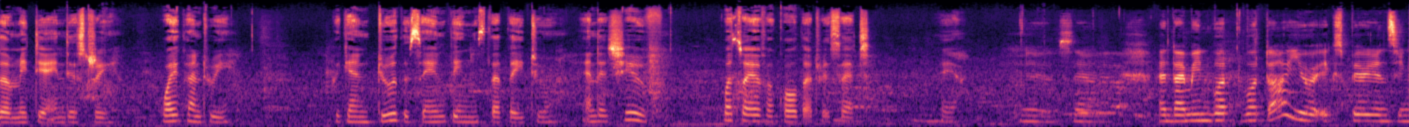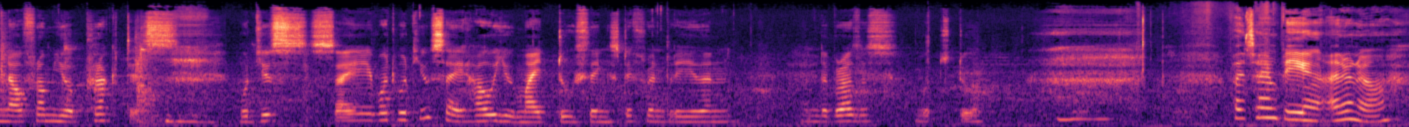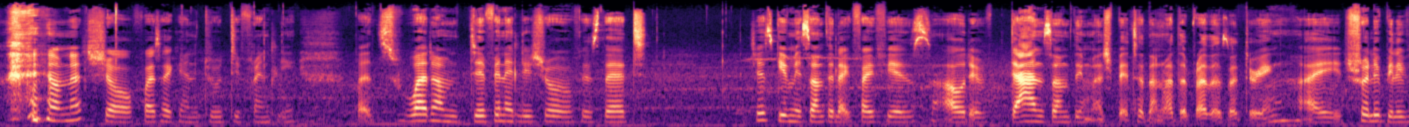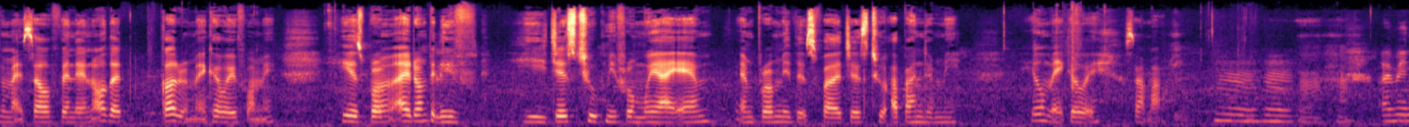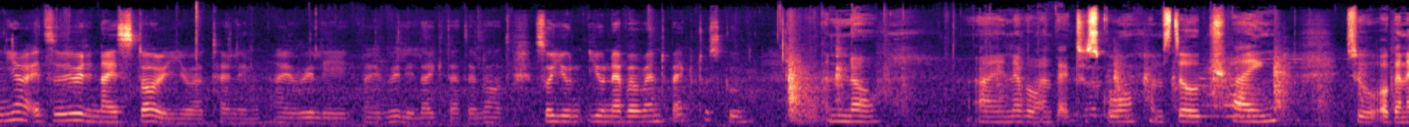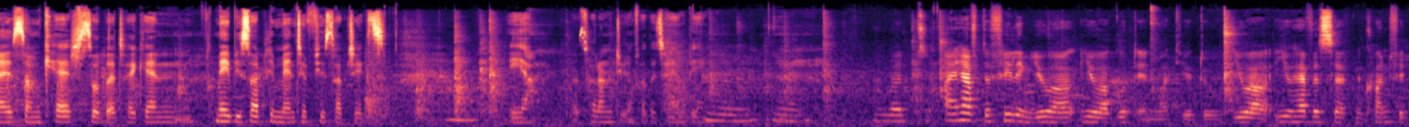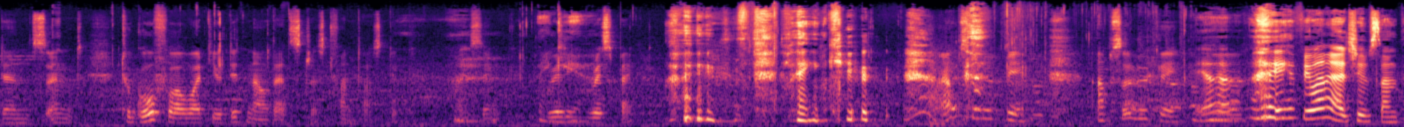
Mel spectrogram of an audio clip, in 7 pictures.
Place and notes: Makokoba, Bulawayo, Zimbabwe - Thembele and Juliette, two young filmmakers talk their dreams….
We made this recording in a sculptor’s studio at the far end of NGZ’s big courtyard, sitting between large metal bits of sculptures… Thembele Thlajayo and Juliette Makara are two young filmmakers trained at Ibhayisikopo Film Academy by Priscilla Sithole. Here they talk about their new perspectives on life after the training and the dreams they are pursuing now as filmmakers…
The full interview with Thembele and Juliette is archived here:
